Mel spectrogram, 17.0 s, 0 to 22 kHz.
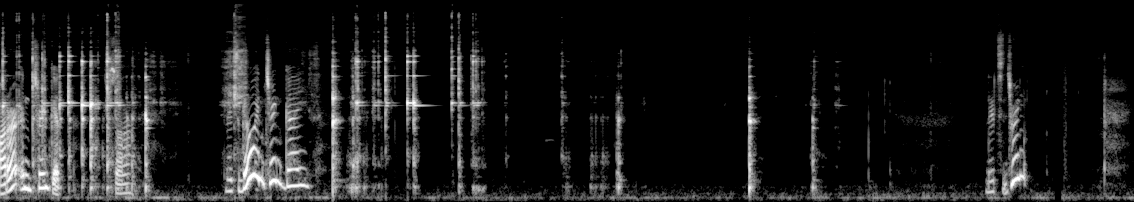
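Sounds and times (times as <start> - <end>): metal spoon clinking on glass: 0.0 - 2.5, 3.4 - 3.8, 5.0 - 7.4.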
